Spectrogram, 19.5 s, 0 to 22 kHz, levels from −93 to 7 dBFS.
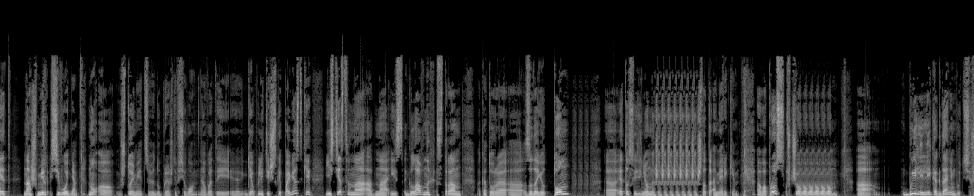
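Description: A short run of compressed frames was sent more than once, so the decoder replays the same 120 ms of speech, a block that fits six frames. These repeated frames appear three times: at 11.51 s, replayed three extra times and adding 360 ms; at 13.13 s, seven extra plays adding 840 ms; and at 16.03 s, five extra plays adding 600 ms. Each is heard as a rapid mechanical stutter that stretches the speech.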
